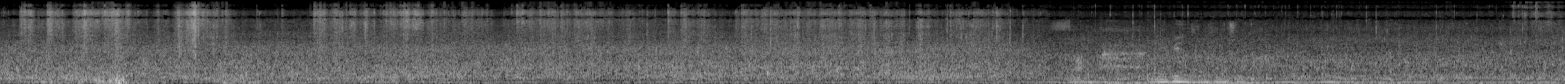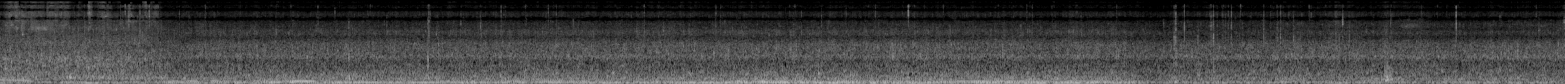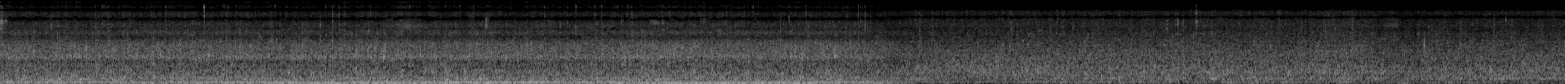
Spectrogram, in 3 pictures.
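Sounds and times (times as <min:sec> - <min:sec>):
steady rushing noise: 0:00.0 - 0:18.2.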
